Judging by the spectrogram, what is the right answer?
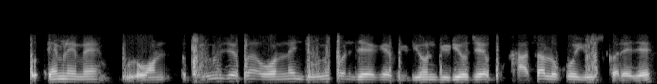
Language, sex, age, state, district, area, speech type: Gujarati, male, 18-30, Gujarat, Ahmedabad, urban, conversation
